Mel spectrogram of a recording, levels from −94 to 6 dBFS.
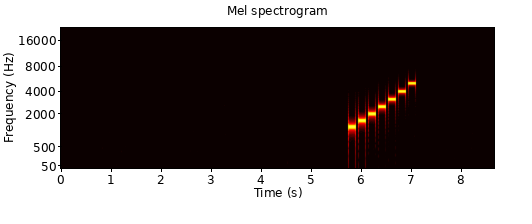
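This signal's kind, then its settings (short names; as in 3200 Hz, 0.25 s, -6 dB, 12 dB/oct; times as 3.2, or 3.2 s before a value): stepped sine 1260 Hz up, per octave 3, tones 7, 0.15 s, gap 0.05 s -12 dBFS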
